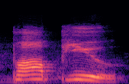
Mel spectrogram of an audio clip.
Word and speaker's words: popular: Remember that the pronunciation for this adjective is popular.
